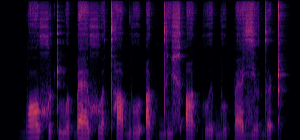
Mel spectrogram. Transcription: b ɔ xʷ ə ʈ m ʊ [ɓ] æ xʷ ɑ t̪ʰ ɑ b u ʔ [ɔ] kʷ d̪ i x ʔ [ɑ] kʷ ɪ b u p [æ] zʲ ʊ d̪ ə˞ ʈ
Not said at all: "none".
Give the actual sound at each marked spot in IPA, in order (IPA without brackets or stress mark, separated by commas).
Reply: ɓ, ɑ, ɑ, æ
